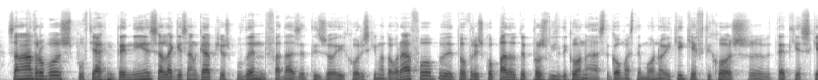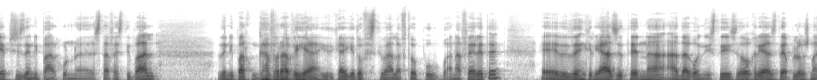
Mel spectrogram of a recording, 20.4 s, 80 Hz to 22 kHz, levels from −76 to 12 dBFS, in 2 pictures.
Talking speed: 150 wpm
